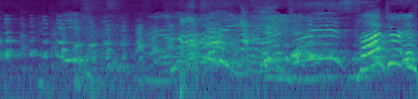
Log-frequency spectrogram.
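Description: Indistinct voices talking and laughing, louder in the second half.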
